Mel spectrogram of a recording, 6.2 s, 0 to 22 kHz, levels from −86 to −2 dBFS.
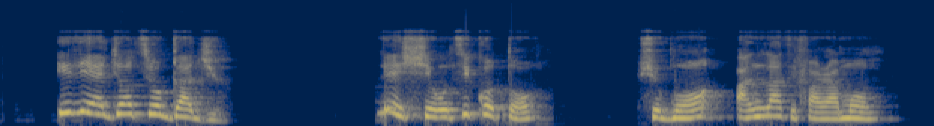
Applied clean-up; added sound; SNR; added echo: none; none; none; none.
